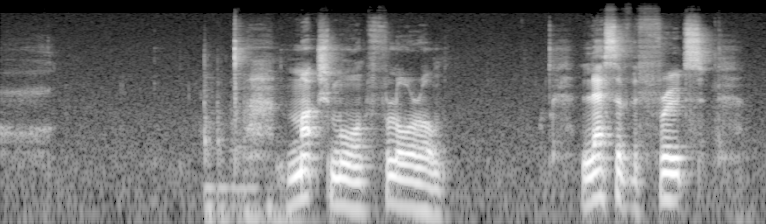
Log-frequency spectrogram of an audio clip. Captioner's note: sips tea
